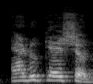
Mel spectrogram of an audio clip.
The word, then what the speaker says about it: education: Vowel letter থাকতে হবে, তাহলে এই ডি এর উচ্চারণ হবে জ। তাহলে আমরা এটা সর্বদা পড়েছি education.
